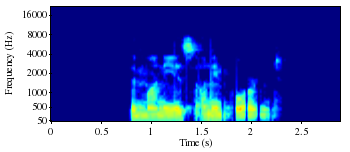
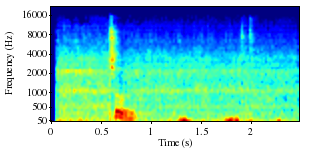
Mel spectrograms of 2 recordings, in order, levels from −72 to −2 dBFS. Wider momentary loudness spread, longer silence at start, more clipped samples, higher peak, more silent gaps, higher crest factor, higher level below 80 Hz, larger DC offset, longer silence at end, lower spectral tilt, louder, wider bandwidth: second, 9 LU vs 15 LU; first, 0.8 s vs 0.05 s; neither; second, -16 dBFS vs 0 dBFS; neither; about the same, 16 dB vs 16 dB; second, -66 dBFS vs -20 dBFS; neither; first, 0.6 s vs 0 s; about the same, -5.5 dB/octave vs -4.5 dB/octave; second, -31 LUFS vs -17 LUFS; second, 7.8 kHz vs 16 kHz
